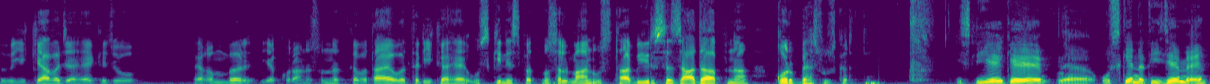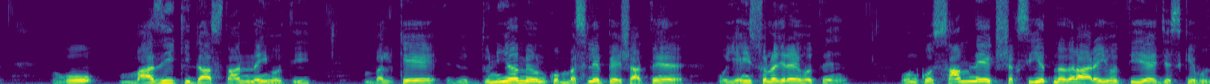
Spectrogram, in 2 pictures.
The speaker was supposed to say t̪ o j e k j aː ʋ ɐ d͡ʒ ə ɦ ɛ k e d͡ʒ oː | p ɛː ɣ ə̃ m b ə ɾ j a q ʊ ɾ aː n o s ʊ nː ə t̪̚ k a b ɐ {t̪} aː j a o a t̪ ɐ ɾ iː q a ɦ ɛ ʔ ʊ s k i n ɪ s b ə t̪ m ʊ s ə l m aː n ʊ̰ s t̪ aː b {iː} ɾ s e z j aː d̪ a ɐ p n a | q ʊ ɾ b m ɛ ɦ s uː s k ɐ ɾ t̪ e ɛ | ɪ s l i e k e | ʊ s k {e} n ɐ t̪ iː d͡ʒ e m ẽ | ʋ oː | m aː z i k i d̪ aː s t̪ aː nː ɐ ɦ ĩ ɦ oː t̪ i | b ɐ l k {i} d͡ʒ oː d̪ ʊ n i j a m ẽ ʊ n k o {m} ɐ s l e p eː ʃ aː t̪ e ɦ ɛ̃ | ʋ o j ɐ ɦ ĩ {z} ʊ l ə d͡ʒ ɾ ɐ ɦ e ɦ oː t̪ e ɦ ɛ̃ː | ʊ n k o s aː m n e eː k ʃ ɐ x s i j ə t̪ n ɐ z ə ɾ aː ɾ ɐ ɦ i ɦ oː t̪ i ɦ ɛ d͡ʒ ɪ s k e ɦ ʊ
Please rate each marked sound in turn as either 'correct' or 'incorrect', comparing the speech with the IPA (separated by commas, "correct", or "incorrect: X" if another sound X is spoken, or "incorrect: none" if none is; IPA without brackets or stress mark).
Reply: correct, correct, correct, incorrect: e, correct, incorrect: s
